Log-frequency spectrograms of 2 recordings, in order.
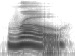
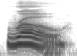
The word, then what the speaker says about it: row: row, like cow, the argument row, like go, to paddle 250 words done.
